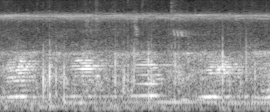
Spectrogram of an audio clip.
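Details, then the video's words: On a cloudy morning during continuous rain, many frogs croak together from small ponds and ditches filled with water, in a dense, overlapping chorus of short, rough pulses. "ছোট ছোট পুকুর ডোবা তে জল জমে যাওয়াতে শোনা যাচ্ছে ব্যাঙের ডাক"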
